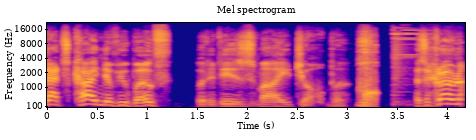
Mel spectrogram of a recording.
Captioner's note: snorts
